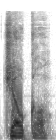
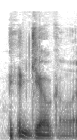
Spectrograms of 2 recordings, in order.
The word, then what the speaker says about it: Hochul: You mispronounced her name. It's Jokel. Jokel, okay.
